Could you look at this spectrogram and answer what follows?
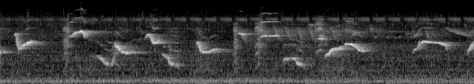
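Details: Pekin robin in a simple aviary cage, singing a varied run of clear whistled notes that slide up and down, with short rising and falling phrases following each other quickly and a faint low hum underneath.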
